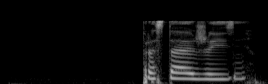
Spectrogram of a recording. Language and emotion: Russian, neutral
